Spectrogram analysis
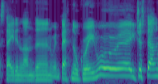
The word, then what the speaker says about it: Bethnal: It's Bethnal. Bethnal. Bethnal. Very good. An F sound in the middle, W sound at the end.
